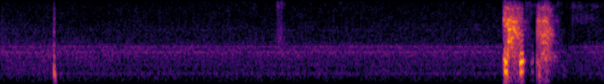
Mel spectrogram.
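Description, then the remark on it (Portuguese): A pair of quick, rough throat-clearing coughs into the mic by a bank call-centre agent during a phone call, following a brief click earlier and a faint hum running underneath. No one speaks. “É corona não, é só um pigarro que eu tenho.”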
